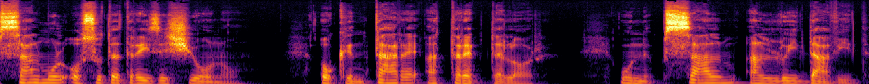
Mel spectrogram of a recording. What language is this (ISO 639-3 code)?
ron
